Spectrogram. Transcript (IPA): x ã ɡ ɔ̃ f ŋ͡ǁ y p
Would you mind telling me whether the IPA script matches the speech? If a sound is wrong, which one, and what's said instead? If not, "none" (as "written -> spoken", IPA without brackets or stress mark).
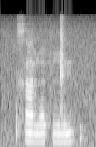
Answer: none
